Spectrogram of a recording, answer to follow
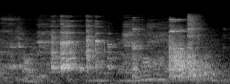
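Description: Tableware clinking and clattering at a restaurant table in a few short bursts, the loudest clatter near the end.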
